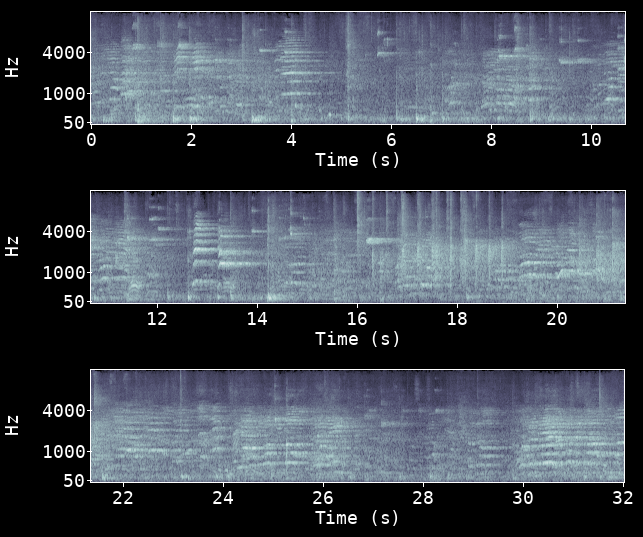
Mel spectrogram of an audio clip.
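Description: Floorball game in an echoing sports hall: players' voices calling out over many scattered clicks and knocks from sticks, ball and feet on the court.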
